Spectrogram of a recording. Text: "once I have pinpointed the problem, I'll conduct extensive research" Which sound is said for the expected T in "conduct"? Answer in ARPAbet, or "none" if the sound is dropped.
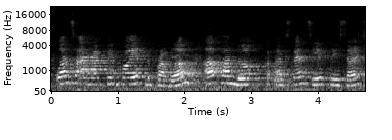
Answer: none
